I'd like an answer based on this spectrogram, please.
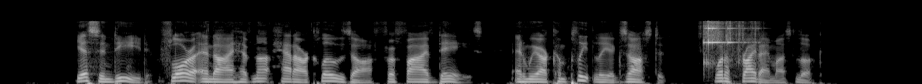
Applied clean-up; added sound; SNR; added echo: classical method spectral subtraction.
